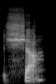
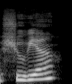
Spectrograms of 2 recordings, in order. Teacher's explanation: if you were to be looking at like Mexican Spanish it's more of a ya sound but here it's sha almost like the sh sound in English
